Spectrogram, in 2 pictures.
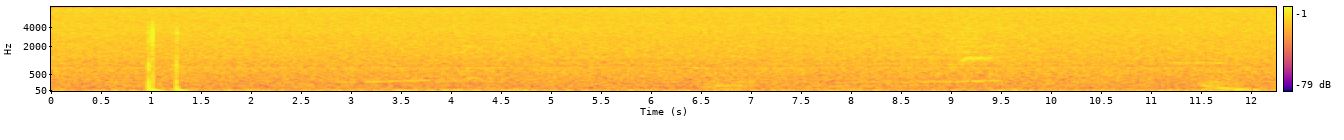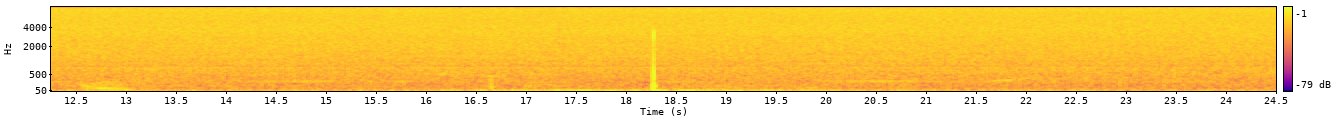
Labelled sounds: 9.1	9.4	humpback whale, 1.0 to 1.3 kHz

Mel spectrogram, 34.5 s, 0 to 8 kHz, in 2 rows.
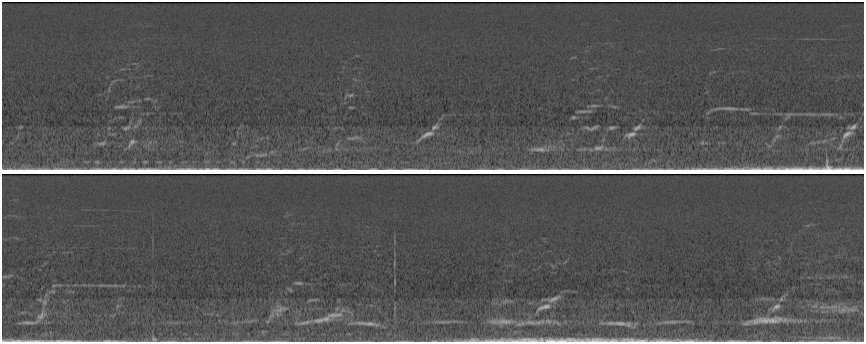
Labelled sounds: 2.1	3.0	humpback whale, 0.80 to 4.1 kHz
8.6	9.0	humpback whale, 0.80 to 1.0 kHz
11.3	12.0	humpback whale, 0.86 to 1.2 kHz
14.1	15.2	humpback whale, 0.90 to 3.4 kHz
15.5	16.3	humpback whale, 0.80 to 4.0 kHz
16.9	18.5	humpback whale, 0.80 to 2.5 kHz
18.8	19.1	humpback whale, 4.0 to 4.2 kHz
22.9	23.3	humpback whale, 0.86 to 1.1 kHz
27.3	28.6	humpback whale, 0.80 to 1.5 kHz
32.3	33.5	humpback whale, 0.80 to 3.3 kHz

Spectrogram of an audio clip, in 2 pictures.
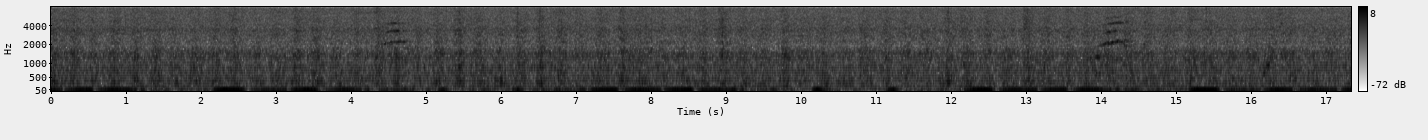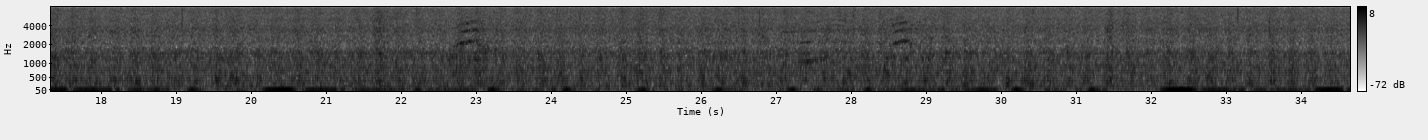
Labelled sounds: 27.0	28.0	killer whale, southern resident, J pod, call S01, 0.80 to 5.6 kHz

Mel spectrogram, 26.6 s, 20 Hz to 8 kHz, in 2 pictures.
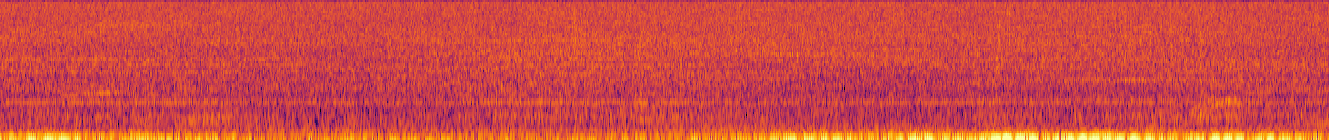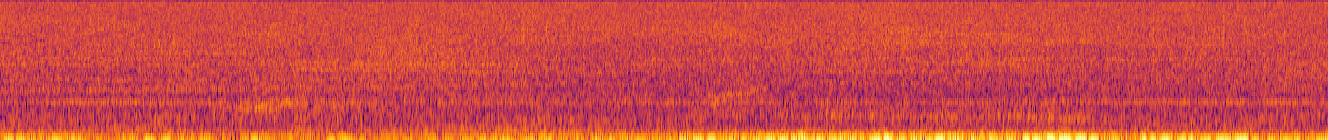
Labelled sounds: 0.8	1.1	humpback whale, 0.90 to 1.0 kHz
12.5	12.7	humpback whale, 0.90 to 1.1 kHz
20.5	20.7	humpback whale, 0.80 to 1.0 kHz

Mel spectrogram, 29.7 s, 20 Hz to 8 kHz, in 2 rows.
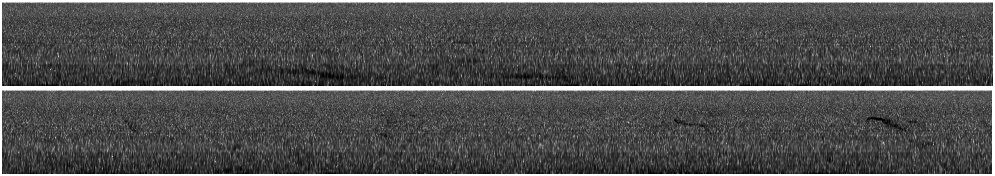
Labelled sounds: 24.9	25.3	humpback whale, 2.2 to 2.7 kHz
27.8	28.5	humpback whale, 1.7 to 2.9 kHz

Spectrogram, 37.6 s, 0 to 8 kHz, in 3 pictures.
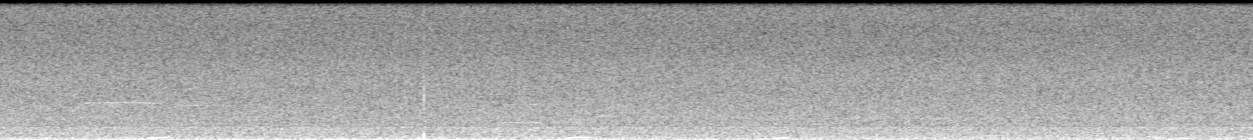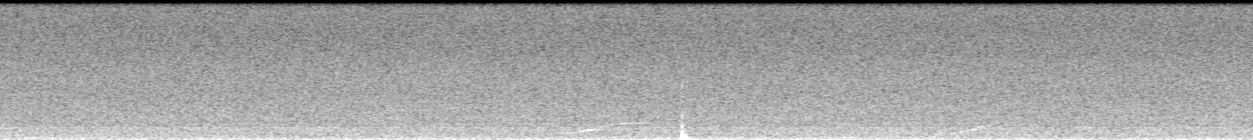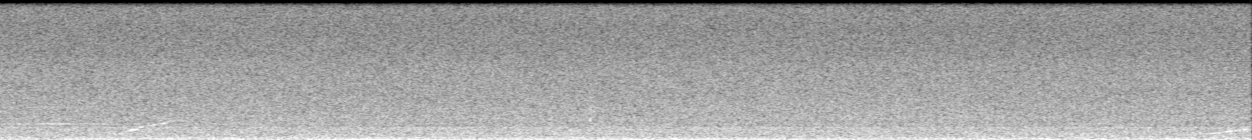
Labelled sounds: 18.7	19.1	humpback whale, 0.86 to 1.1 kHz

